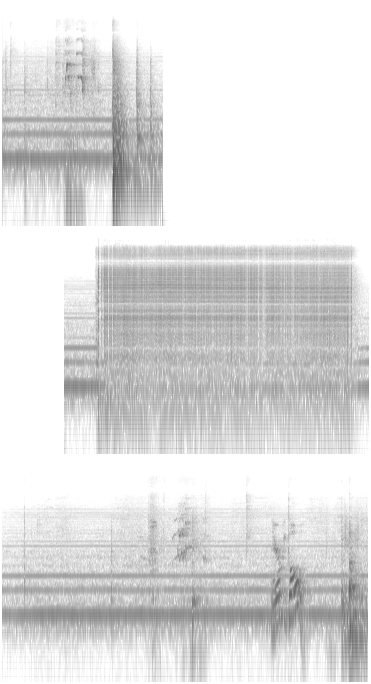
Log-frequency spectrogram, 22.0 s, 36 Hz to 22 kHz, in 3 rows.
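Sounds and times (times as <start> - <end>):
steady hum: 8.7 - 18.0
welding arc crackling: 9.2 - 14.6.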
